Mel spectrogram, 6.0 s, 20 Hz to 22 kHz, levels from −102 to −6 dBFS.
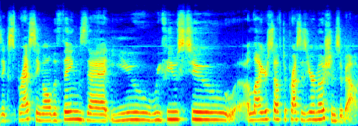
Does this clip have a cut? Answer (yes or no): no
